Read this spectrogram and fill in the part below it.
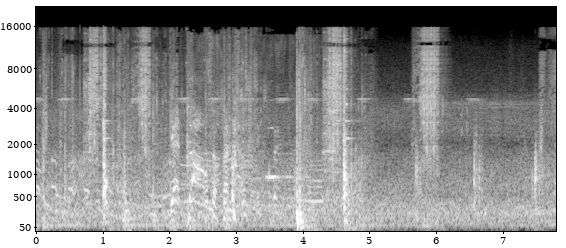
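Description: Hands and feet scrape and thud while climbing a wooden wall.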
